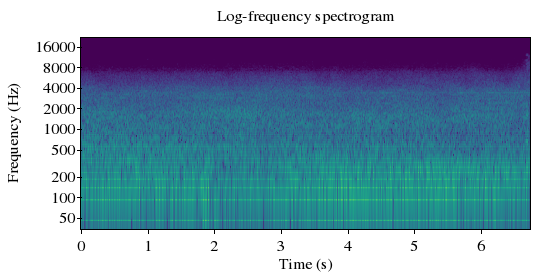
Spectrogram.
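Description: A large jet airliner taxis out at Manchester Airport, its engines producing a loud, dense, unbroken roar that holds steady without any pause.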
